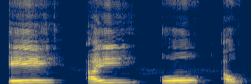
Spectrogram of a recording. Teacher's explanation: इन स्वरों के उच्चारण में ह्रस्व स्वर की तुलना में दुगुना समय लगता है। अतः ये दीर्घ स्वर कहलाते हैं।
